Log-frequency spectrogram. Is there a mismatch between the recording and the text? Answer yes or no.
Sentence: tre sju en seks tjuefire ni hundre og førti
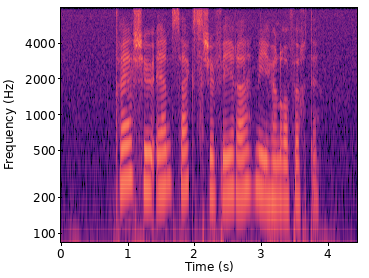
no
